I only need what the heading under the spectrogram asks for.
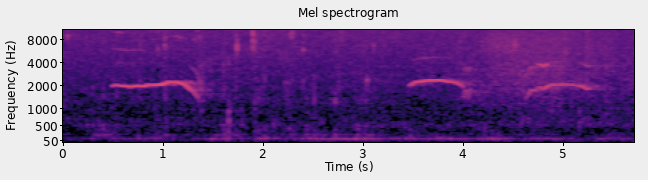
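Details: Newborn-to-month-old British Shorthair kittens from a litter of four: three thin, high, whistle-like cries, each under a second and gently arching then dropping, spaced about two seconds apart over a soft low hum.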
